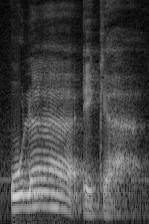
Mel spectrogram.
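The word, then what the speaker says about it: أولئك: Ces mots-là, comment on récite? On récite Ulaika, Ulaika. On ne peut pas réciter Ulaika, par exemple, c'est faux ça.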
